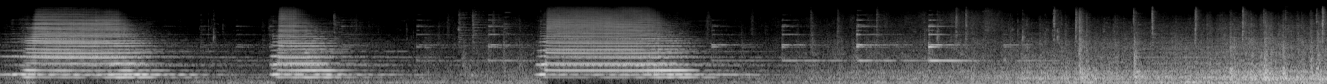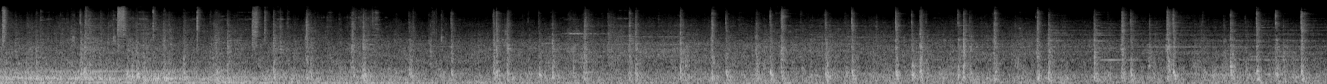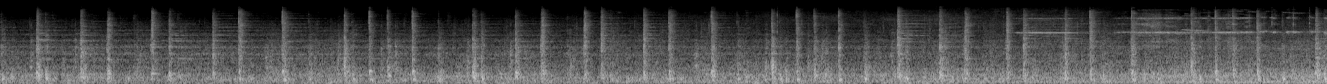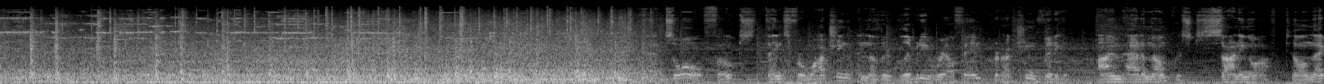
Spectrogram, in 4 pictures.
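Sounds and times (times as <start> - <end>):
wheels clicking over rail joints: 7.5 - 46.5
diesel locomotive rumble: 7.5 - 53.0
high wheel squeal: 18.8 - 20.2, 36.6 - 45.0.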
